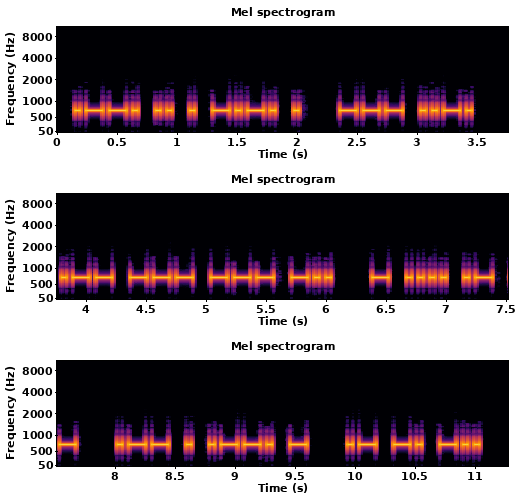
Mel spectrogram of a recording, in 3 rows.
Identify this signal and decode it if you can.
Morse code, heard as a keyed tone, about 25 wpm, 700 Hz. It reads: PIECE OF WOOD THAT WEPT AND
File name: Pinocchio / Pinocchio ch1 25 25 ik1hge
